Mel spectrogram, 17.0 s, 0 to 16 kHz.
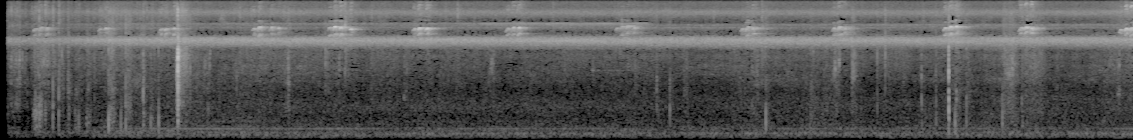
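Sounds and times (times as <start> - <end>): footsteps: 0.1 - 6.2, 11.2 - 15.8
insects droning: 0.1 - 17.0
pulsing higher insect call: 0.4 - 17.0.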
